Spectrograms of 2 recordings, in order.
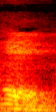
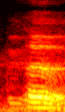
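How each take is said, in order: First: The letter is said with a different vowel. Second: The letter is said with the French vowel. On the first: The speaker calls it wrong. "bukan E" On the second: The speaker calls it right. "Yang benar itu E"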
